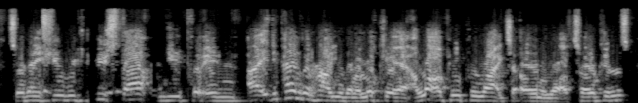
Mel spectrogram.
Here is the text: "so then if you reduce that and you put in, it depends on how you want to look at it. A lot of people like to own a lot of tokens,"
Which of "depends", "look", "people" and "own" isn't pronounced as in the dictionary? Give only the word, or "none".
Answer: none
